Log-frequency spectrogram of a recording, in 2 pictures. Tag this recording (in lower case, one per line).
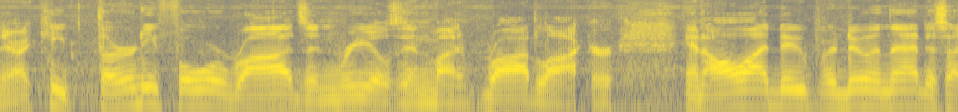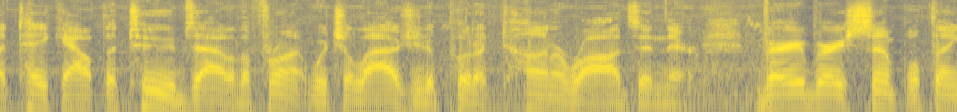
speech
